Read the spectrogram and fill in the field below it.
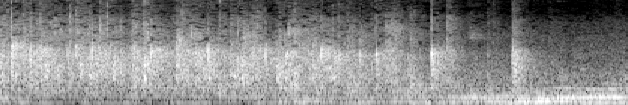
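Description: An audience at a business presentation applauds, a steady, fairly loud wash of clapping that holds for several seconds and eases slightly toward the end.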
